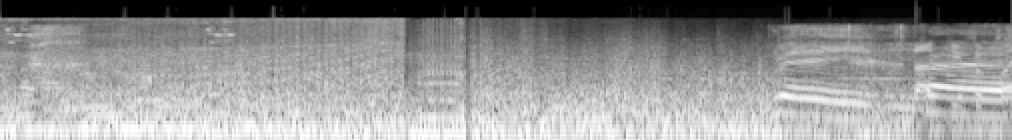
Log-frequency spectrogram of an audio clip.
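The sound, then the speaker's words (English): A spaceship's hyperspace jump in a video game: a loud, sustained roaring whoosh with a deep rumble, a brief surge midway, then wavering tones and voices toward the end. “Well, the closing note of the game tonight will be your hyperspacing out of that system.”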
